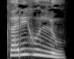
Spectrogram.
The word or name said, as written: ಕೋರೆಹಲ್ಲು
